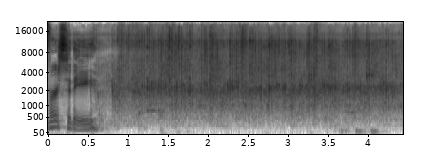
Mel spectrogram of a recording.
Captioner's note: audience claps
